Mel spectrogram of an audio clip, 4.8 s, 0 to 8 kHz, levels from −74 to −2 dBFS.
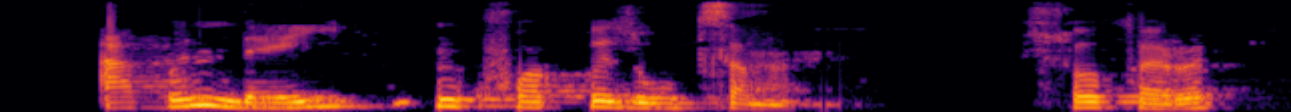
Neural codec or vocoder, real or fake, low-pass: none; real; 7.2 kHz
